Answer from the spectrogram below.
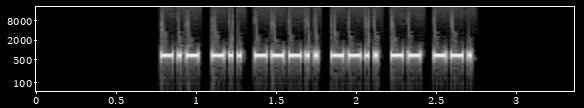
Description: Morse code, heard as a keyed tone, about 46 wpm, 700 Hz. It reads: KD8ZMG
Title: USA Call Signs - 6 Characters - Repeated 2x - 45wpm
